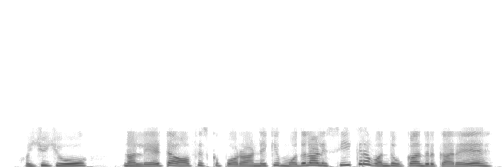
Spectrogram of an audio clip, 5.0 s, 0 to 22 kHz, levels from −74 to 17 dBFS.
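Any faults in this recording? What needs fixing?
The speech throughout has a rough, hissy halo and a smeared, underwater quality, with nothing above 5.3 kHz. This is most likely Nellymoser compression, heavily degraded at a rate that points to roughly 22 kbps. Coding fixed blocks with too few bits leaves weak bands empty and fills them with noise. On a spectrogram this shows as a hard ceiling at 5.3 kHz and grainy, speckled patches where the harmonics should be. To prevent it, record or export with a modern codec at a higher bitrate.

Pre-echo appears at 1.66 s, 2.71 s, 3.55 s, 3.90 s and from 4.06 to 4.08 s. Before each of these sharp attacks, a short hiss leads in by 10 to 24 ms, and the onset itself sounds softened. The codec spreads the noise meant for the loud attack across its whole block, including the quiet moment before it. On a waveform, low fuzz rises just ahead of each transient. 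A spectrogram shows a faint vertical smear to its left. To prevent it, use a codec that switches to short blocks on transients.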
